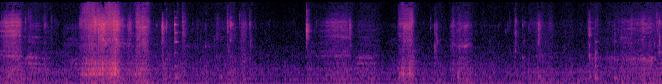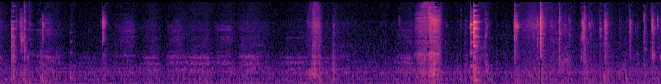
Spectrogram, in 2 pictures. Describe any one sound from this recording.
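A young woman chews and slurps food close by.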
